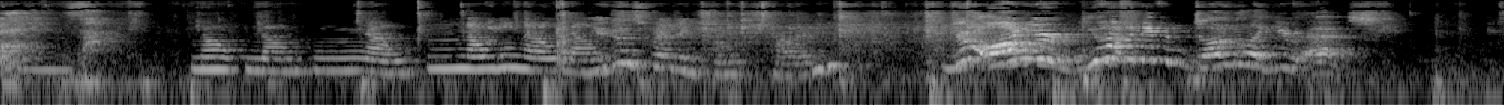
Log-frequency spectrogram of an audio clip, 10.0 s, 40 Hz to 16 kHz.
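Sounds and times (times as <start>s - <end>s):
child singing wordless tune: 0.0s - 4.7s.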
